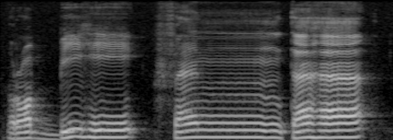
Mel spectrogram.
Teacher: Noon is slightly hidden, sukoon followed by ta, that's ikhfa.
